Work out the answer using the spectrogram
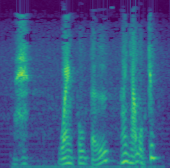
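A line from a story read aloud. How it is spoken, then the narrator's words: Soft. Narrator (Vietnamese): Từ Thiên Xuyên nói khẽ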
